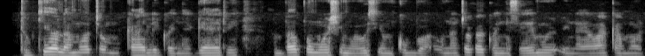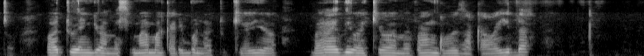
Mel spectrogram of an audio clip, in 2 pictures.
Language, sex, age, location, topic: Swahili, male, 18-24, Mombasa, health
